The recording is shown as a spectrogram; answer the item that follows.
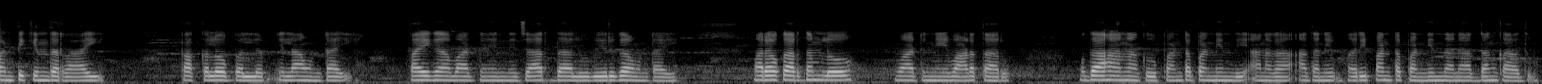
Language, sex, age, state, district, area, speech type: Telugu, female, 45-60, Andhra Pradesh, Guntur, urban, spontaneous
